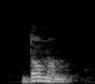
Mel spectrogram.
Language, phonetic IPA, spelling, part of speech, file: Russian, [ˈdoməm], домом, noun, LL-Q7737 (rus)-домом.wav
- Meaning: instrumental singular of дом (dom)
